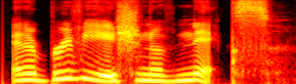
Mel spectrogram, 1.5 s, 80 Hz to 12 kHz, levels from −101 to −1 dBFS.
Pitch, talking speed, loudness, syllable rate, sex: 245 Hz, 160 wpm, -16 LUFS, 5.4 syllables/s, female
